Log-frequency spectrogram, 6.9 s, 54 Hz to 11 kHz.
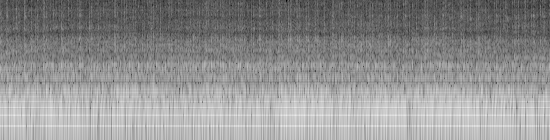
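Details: Twin-turbo V8 truck, now running on eight cylinders instead of seven after an earlier dead cylinder was fixed (rockers suspected): deep, even idle with steady lope and no stumbles or skips; normal idle.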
